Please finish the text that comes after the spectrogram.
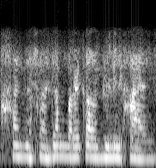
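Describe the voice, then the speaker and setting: A man's voice: fairly high pitch, little pitch movement, a little fast. A man narrating a fable in a casual storytelling style, with chatty asides to his listeners. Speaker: narrator in pirate persona. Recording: tinny lo-fi with faint noise.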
